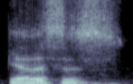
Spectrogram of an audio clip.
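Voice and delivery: soft, slow whisper with a laugh; whispered aside. Real, not acted. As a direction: breathe it out under your breath, amused. Aside remark about the husband.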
